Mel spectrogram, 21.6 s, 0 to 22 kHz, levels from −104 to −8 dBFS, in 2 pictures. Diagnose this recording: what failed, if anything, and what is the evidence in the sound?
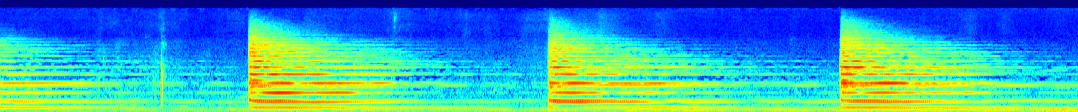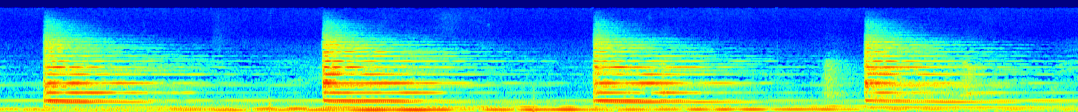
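Lost LE Audio frames on the Bluetooth link: brief dropouts at 13.47 s and 16.11–16.13 s, each about one 10 ms frame, patched by the LC3 decoder reusing the last spectrum with random signs.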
